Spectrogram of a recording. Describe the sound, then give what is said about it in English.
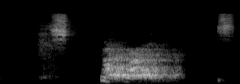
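A German Shepherd dog barks, one loud, drawn-out harsh bark framed by two short, sharp, higher-pitched yelps before and after. “crazy German Shepherd of mine.”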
